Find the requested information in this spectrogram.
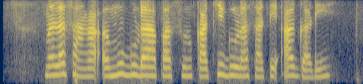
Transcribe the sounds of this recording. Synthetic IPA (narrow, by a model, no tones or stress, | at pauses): mələsaŋɡaʔəmuɡuɽapasunkat͡ʃiɡuɽasaʈeʔaɡaɖi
